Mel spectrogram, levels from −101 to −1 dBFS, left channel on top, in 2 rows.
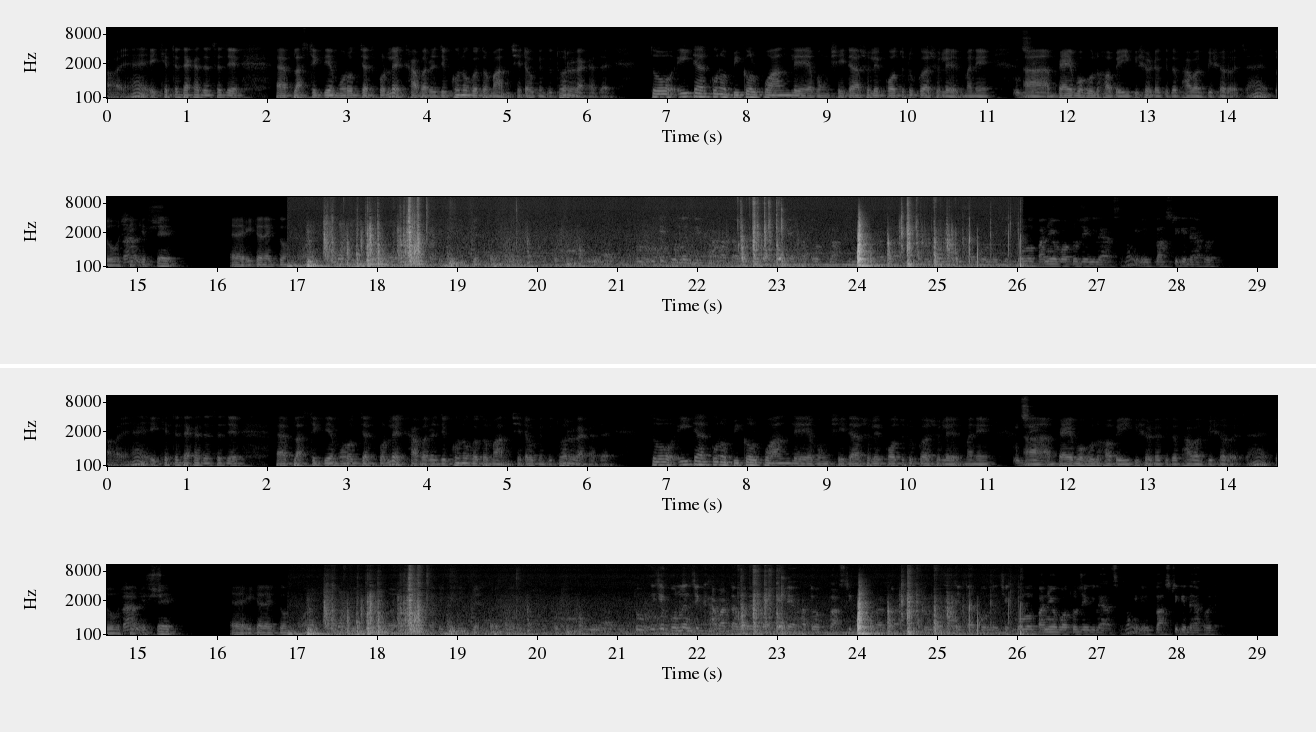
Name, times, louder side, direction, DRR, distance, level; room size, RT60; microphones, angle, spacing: voice 1, 0.0-15.0 15.2-15.4 16.2-20.6, left 1 dB, 35° left, 5 dB, 1.3 m, -60 dB
voice 2, 11.3-11.7 14.8-15.5 20.5-28.5, right 1 dB, 30° right, -4 dB, 4.0 m, -64 dB
sound 1, 16.9-26.1, left 5 dB, 60° left, 0.6 m, -47 dB
9.8 x 6.6 x 4.4 m, 0.30 s
head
